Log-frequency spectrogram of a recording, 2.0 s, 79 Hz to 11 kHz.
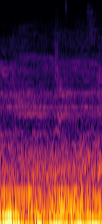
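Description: Steady low rumble inside the cabin of a 2013 Subaru Impreza under way: engine and road noise from its 2.0-litre boxer four-cylinder and tyres on a wet road.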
